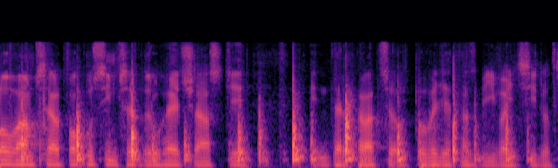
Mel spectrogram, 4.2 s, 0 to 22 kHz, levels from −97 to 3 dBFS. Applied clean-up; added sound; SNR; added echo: neural mask model RNNoise.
